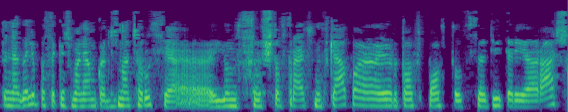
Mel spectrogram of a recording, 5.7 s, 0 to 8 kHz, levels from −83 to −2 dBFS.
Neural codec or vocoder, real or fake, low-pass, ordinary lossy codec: none; real; 7.2 kHz; MP3, 24 kbps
